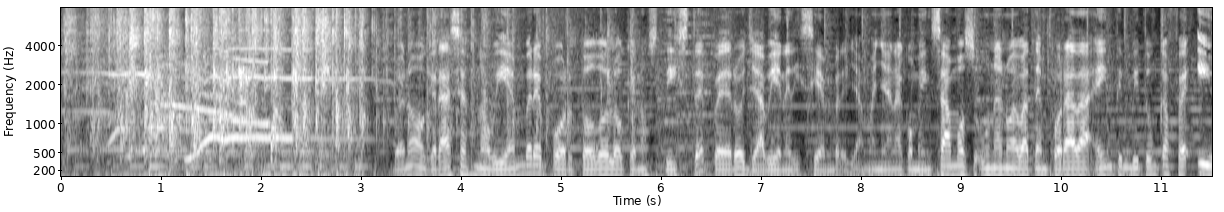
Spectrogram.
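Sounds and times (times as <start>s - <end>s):
group clapping: 0.0s - 6.3s
speech: 3.3s - 11.4s.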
